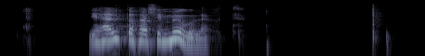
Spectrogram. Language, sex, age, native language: Icelandic, female, 50-59, Icelandic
